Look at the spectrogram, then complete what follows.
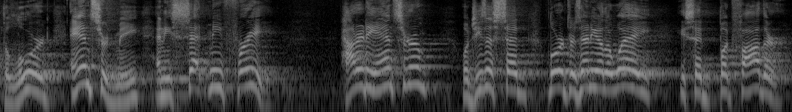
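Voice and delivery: impassioned pulpit voice; full-force preaching. Acted. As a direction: drive the verse home to the congregation.

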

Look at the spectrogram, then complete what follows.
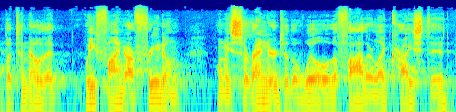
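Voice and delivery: ordinary delivery

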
